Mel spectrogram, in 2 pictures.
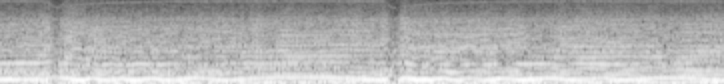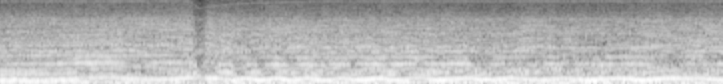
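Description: A racing car engine screams at high revs, dropping briefly with each upshift.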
